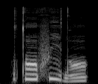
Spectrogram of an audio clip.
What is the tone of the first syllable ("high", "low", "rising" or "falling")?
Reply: high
